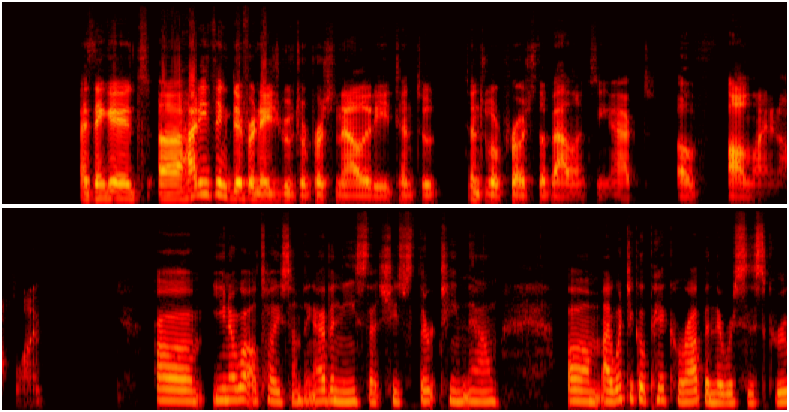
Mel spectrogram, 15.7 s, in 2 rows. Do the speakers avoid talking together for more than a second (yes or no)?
yes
